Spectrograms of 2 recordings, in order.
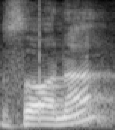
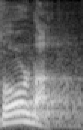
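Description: First: The n sound is made dental. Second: The n sound is made retroflex. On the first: It means to sleep. "സോന ഉറങ്ങുക" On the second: It means gold. "സ്വർണത്തെക്കുറിച്ച് പറയുമ്പോൾ സോണ എന്നാണ് പറയുക"

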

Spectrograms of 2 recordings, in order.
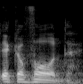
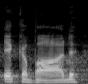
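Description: First: The middle consonant is a v sound. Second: The middle consonant is a b sound.

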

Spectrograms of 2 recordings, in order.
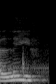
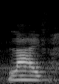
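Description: First: Pronounced the way 'live' sounds in 'where do you live'. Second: Pronounced the way 'live' sounds in 'live show'. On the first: It means to dwell somewhere. The speaker calls it wrong. "Chứ không đọc là live" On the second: It means performed in person, not recorded. The speaker calls it right. "Thì chữ này đọc là live. Live ha"

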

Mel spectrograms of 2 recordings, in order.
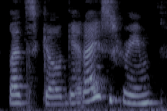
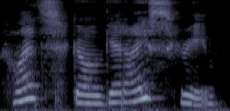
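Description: First: It starts plainly, without a deep breath first. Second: It starts gently after a deep breath.

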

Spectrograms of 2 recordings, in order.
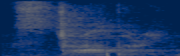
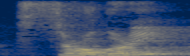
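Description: First: The word is whispered. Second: The word is said loudly.

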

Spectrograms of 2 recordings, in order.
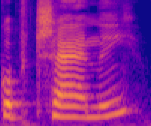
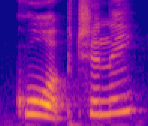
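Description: First: The stress is on the second syllable. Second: The stress is not on the second syllable. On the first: It is an adjective. "як прикметник, наголос буде на е" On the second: It is a participle. "якщо це дієприкметник"

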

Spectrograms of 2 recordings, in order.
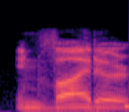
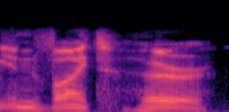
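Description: First: The h is dropped, gliding into one word. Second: The h in 'her' is fully pronounced. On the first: The speaker calls it right. "just do that glide into the next word" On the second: The speaker calls it wrong. "You're not saying invite her"

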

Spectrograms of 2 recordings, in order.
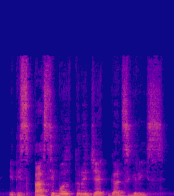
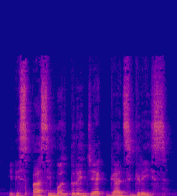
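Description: The two takes are said the same way.

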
